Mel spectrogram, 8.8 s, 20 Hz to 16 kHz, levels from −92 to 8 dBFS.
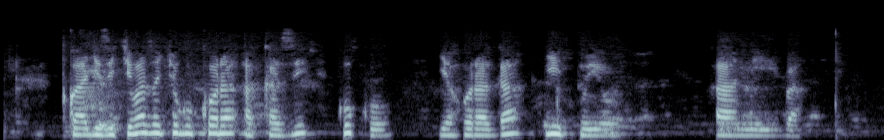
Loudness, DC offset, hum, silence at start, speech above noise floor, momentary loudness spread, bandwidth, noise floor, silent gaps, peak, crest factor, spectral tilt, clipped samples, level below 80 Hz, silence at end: -18 LUFS; under 0.1%; none; 0.65 s; 46 dB; 13 LU; 6 kHz; -63 dBFS; none; -2 dBFS; 16 dB; -9 dB/octave; under 0.1%; -56 dBFS; 0.7 s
